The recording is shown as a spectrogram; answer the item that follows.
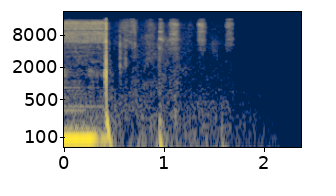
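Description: Final acoustic guitar chord ringing, stopped short with a click about half a second in. A few faint clicks follow.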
